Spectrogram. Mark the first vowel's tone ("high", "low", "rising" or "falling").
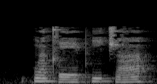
high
